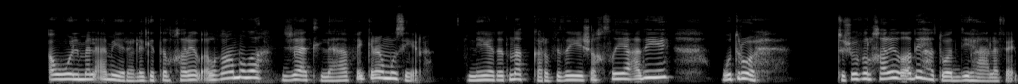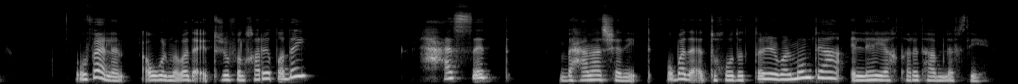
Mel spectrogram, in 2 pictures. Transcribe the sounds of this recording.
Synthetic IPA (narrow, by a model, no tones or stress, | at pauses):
ʔawːalmalʔa̰miːɾalɪɡat̪ɪlxɑɾiːt̪ˤɑ̰lɣɑːmɨd̪ˤɑd͡ʒaːʔt̪laɦafɪkɾamʊsḭːɾa | ʔɪnːhɪjːat̪ɪt̪nakːɑɾˤfizajːʃɑxsˤɨjːaʕad̪ɪjːawɪt̪ɾuːħ | t̪ɪʃuːfɪlxɑɾiːt̪ˤɑd̪iːɦat̪wad̪ːiːɦaʕalafḛːn | wʔɪ̰fɪʕlanʔa̰wːalma̰bad̪a̰ʔa̰t̪ːɪ̥ʃuːfɪlxɑɾiːt̪ˤɑd̪iː | ħasːat̪̚ | bɪħamaːsʃad̪ḭːd̪̥wɪ̰bad̪a̰ʔa̰t̪ːɪxuːd̪ˤɪt̪ːad͡ʒɾɪbalmʊmt̪ɪʕaʔɪlːihɪjːaxt̪ɑːɾˤɨd̪hɑbɪnafsɪhi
